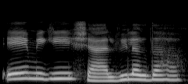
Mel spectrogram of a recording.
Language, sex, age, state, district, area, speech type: Dogri, female, 30-45, Jammu and Kashmir, Reasi, rural, spontaneous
